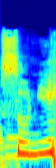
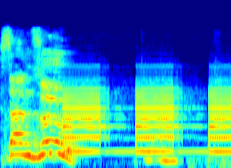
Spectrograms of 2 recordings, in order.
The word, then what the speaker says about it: Sun Tzu: Man, my niece mispronounced. Oh. I was like, what's his rap name? What's Bone's rap name? Sun Yi. It's like, no, that's Woody Allen's daughter. Oh, no. Problematic. Sun Tzu.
